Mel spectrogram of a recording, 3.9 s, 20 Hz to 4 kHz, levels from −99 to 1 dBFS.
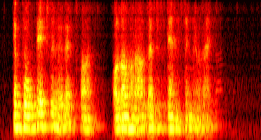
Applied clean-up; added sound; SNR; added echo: neural mask model DeepFilterNet 3.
